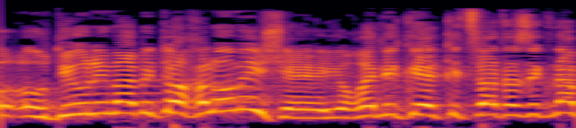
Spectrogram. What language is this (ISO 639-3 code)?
heb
